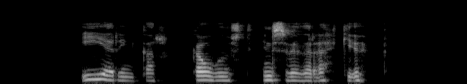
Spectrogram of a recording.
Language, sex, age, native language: Icelandic, female, 50-59, Icelandic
